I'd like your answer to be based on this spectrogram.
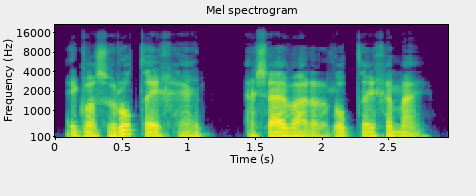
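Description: A man calmly reading a first-person memoir in a measured, sober way. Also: mid-range voice, dry recording, clean studio sound. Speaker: narrator. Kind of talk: scripted memoir narration.

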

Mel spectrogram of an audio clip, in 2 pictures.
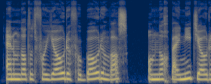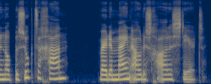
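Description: A woman reading a first-person memoir aloud in a calm, measured storytelling manner. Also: medium pitch, no echo, clean studio sound.

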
